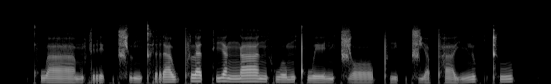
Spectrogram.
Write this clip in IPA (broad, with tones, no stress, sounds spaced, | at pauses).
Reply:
kʰ w aː˨˩ m k r e˨˩ k̚ t͡ɕʰ ɯ˩˦ ŋ kʰ r a˦˥ w pʰ l a˥˩ t̚ ʔ i˥˩ a̯ ŋ aː˥˩ n k w o˦˥ m kʰ w e˧ n t͡ɕ ɔː˩˦ pʰ i˨˩ t̚ t͡ɕ i˨˩ a̯ pʰ a˩˦ j n u˦˥ k̚ tʰ u˦˥ k̚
